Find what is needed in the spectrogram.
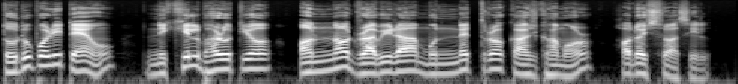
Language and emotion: Assamese, neutral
